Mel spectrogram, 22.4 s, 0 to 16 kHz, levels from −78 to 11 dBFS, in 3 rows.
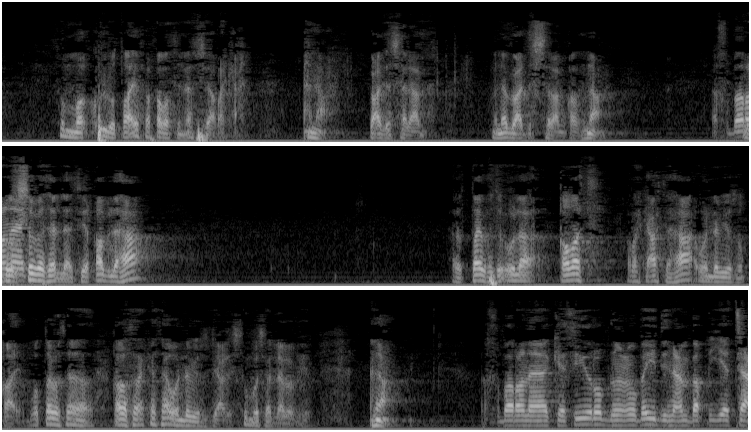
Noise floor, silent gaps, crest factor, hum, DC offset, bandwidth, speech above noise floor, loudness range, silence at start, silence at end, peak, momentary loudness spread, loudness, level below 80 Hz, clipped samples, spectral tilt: -58 dBFS; none; 24 dB; none; 2%; 12.5 kHz; 36 dB; 8 LU; 0.6 s; 0 s; 0 dBFS; 14 LU; -23 LUFS; -42 dBFS; under 0.1%; -5.5 dB/octave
